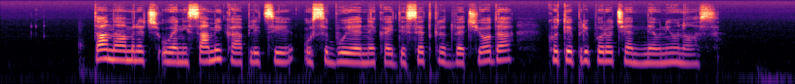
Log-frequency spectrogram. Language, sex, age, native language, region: Slovenian, female, 18-29, Slovenian, Gorica region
